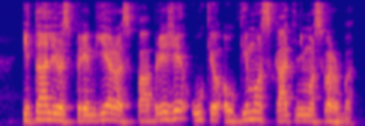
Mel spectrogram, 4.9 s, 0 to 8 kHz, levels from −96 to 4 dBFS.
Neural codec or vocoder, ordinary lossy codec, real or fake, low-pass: none; Opus, 64 kbps; real; 7.2 kHz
